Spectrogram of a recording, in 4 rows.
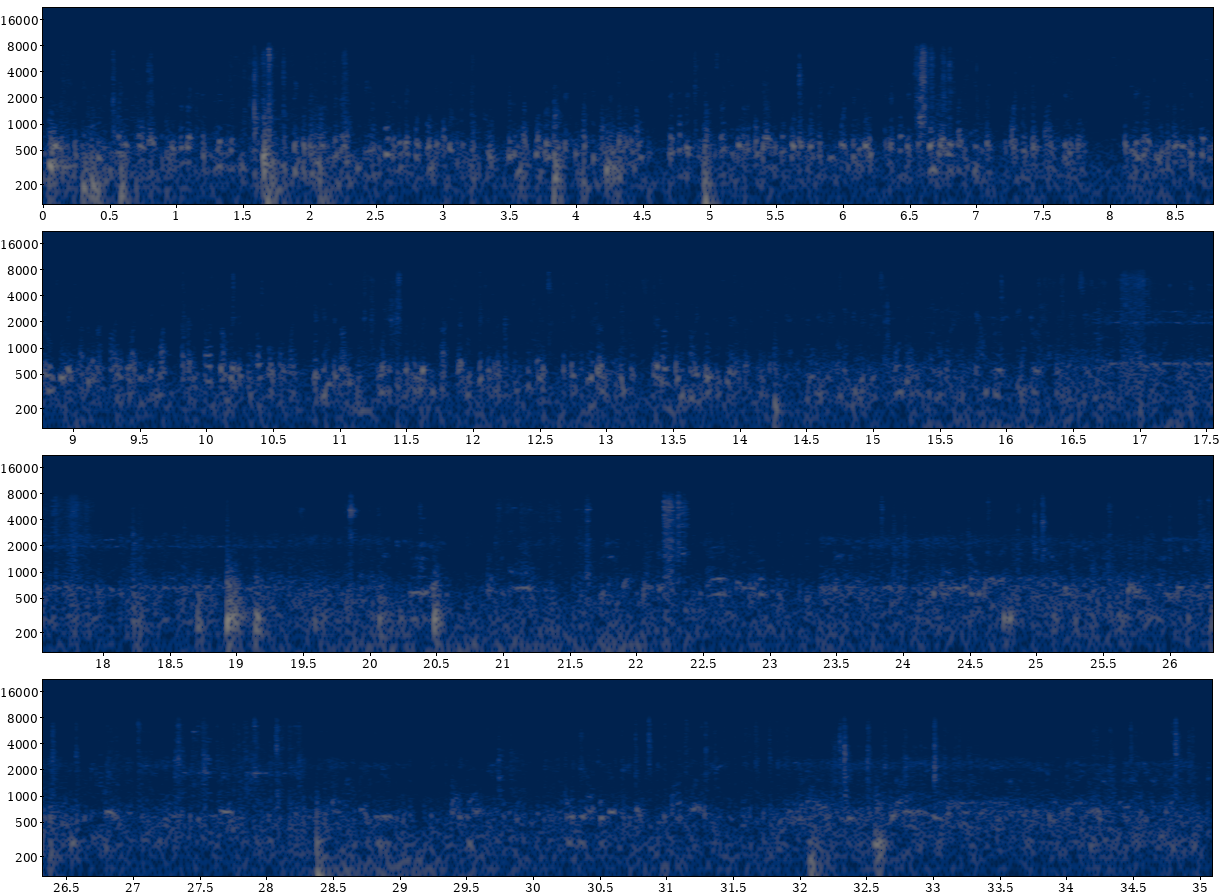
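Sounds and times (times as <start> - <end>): heavy thumps: 28.2 - 30.2.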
